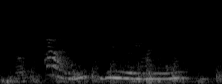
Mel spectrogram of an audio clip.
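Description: A person's voice making one drawn-out sound, held at a steady pitch for about a second.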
